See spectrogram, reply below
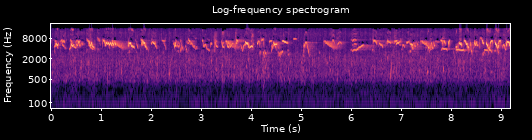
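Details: Male and female white-eyes calling to help a freshly bought bird adapt to caged life; a busy stream of thin, high chirps and twitters, several overlapping callers, a brief pause mid-way, steady hiss underneath.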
